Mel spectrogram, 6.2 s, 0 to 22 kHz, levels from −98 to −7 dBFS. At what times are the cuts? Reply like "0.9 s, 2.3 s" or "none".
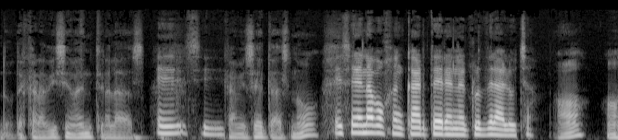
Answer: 1.0 s, 2.2 s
